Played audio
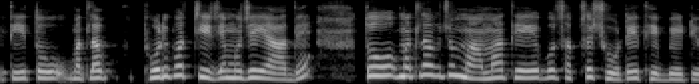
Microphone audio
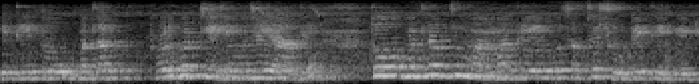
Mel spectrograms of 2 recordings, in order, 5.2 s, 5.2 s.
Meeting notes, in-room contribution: none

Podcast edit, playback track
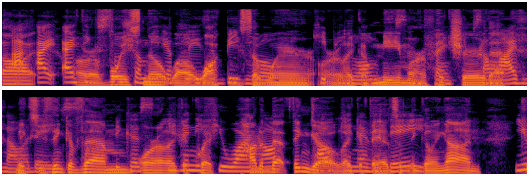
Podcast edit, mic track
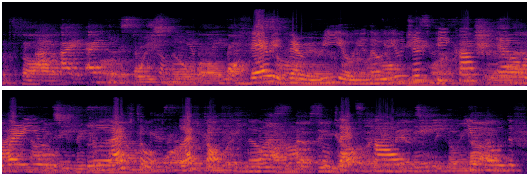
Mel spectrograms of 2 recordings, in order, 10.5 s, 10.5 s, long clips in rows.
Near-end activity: present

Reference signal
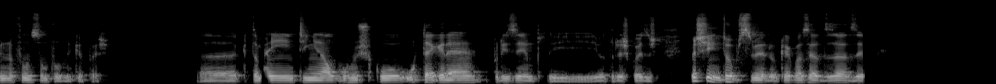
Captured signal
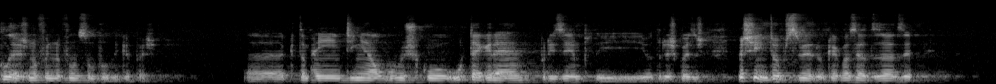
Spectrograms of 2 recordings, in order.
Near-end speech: none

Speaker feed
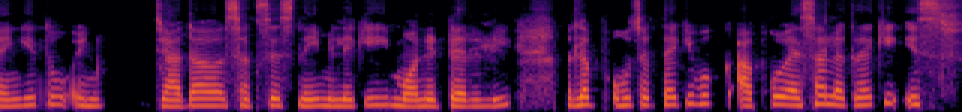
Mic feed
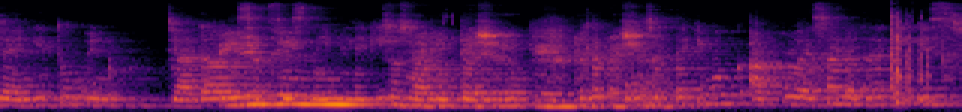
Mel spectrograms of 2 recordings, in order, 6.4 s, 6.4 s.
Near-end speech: present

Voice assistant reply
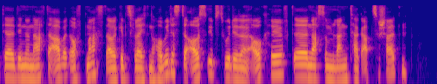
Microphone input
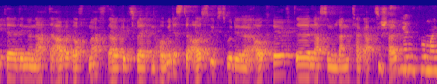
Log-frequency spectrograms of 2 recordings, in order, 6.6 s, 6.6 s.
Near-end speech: present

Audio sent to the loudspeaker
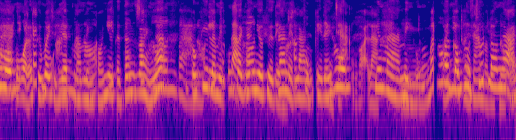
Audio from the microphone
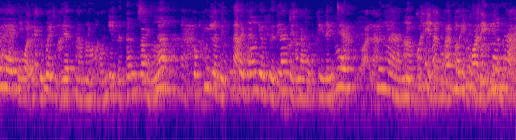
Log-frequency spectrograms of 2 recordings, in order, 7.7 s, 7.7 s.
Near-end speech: present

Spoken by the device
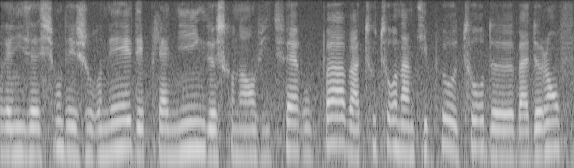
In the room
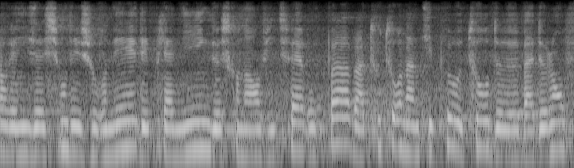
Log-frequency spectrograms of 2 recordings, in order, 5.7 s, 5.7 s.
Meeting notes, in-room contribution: none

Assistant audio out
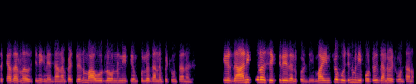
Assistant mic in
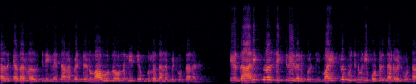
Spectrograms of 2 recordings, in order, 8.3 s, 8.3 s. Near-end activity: none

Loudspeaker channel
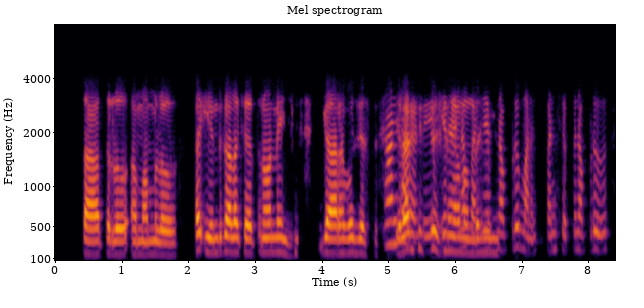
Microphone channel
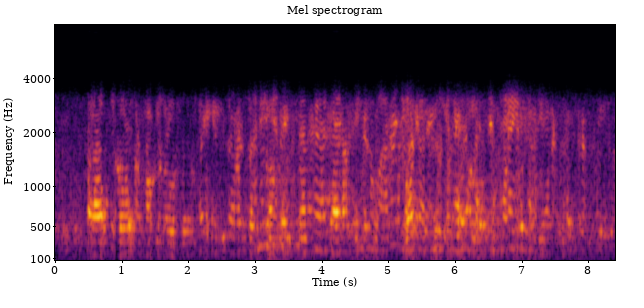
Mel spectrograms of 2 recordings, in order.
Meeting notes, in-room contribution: present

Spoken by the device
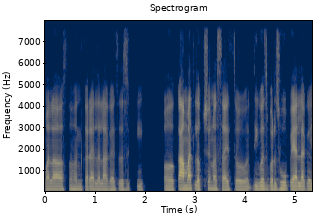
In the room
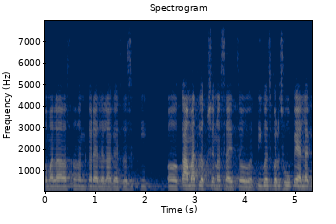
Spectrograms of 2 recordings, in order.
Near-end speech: none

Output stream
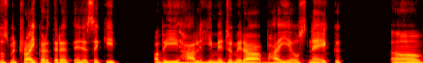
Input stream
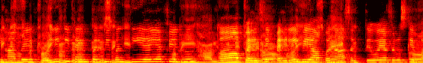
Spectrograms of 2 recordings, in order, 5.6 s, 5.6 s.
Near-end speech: present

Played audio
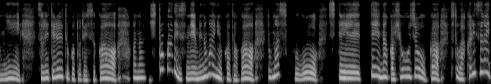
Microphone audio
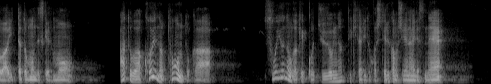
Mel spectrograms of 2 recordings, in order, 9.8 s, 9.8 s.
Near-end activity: present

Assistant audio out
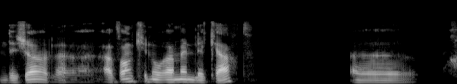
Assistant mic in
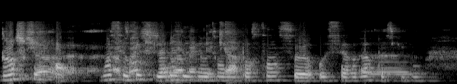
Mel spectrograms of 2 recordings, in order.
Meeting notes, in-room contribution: present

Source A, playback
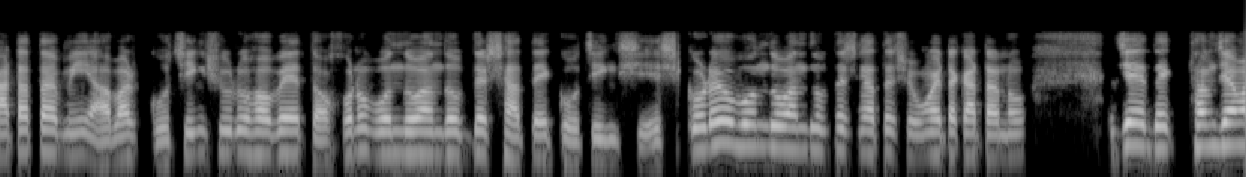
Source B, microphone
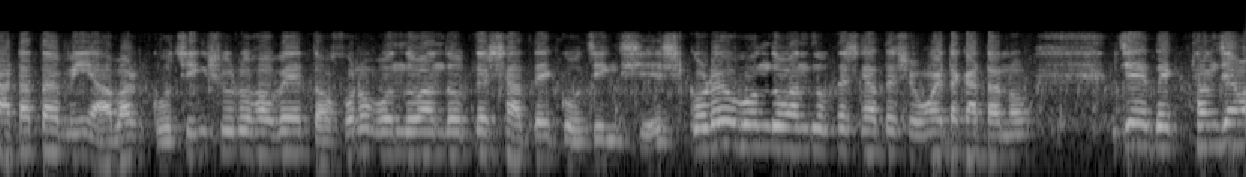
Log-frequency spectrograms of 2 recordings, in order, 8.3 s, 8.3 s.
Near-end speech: none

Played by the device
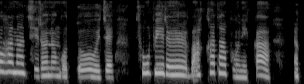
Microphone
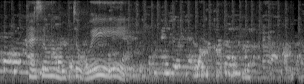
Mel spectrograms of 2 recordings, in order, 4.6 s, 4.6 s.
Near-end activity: present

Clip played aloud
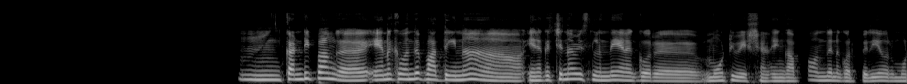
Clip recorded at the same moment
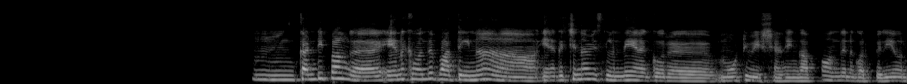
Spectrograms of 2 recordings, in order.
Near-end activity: none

